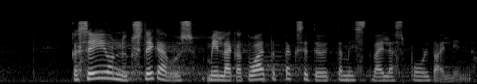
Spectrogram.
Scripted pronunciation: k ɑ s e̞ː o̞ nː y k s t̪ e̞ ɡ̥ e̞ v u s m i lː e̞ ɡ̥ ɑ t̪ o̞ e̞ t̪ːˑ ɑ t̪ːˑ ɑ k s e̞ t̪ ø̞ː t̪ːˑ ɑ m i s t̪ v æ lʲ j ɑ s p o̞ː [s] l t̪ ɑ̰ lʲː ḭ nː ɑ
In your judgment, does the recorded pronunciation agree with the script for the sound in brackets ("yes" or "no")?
no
